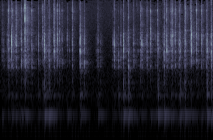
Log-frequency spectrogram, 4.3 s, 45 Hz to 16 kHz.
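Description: An Anne Pro 2 60% mechanical keyboard with white plastic keycaps, a translucent case, RGB backlight and Gateron brown switches is typed on continuously with the fingertips of both hands. Rapid, short, bright plastic clacks with almost no ring carry a tone around 1.9 kHz over a faint steady low hum. The typing breaks briefly near the two-second mark before resuming at full pace.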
